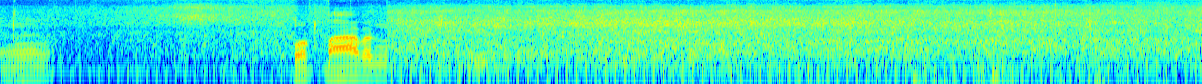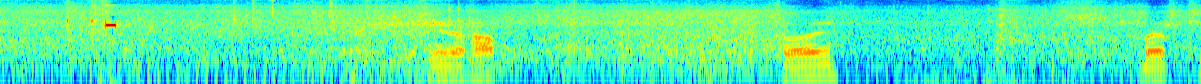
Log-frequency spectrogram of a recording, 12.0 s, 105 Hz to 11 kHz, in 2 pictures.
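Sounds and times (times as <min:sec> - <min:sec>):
surf on rocky shore: 0:00.0 - 0:12.0
wind rumbling on microphone: 0:01.2 - 0:12.0.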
